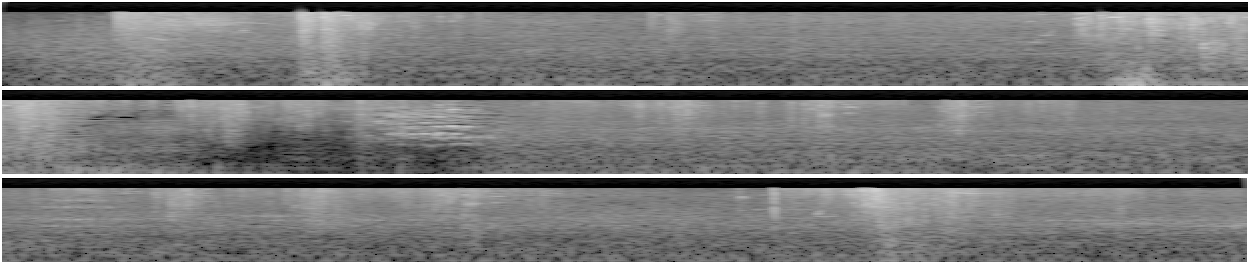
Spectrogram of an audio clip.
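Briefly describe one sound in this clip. Video game sound effects thud and boom.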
